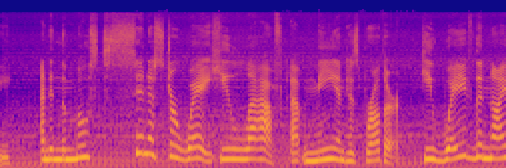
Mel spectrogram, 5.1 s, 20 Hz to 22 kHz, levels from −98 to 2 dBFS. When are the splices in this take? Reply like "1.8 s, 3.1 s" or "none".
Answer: 4.0 s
